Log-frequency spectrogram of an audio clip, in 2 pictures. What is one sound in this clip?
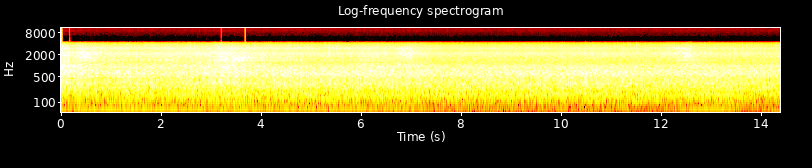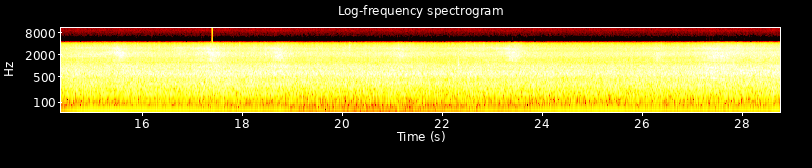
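A vehicle's engine hums steadily while driving along a highway.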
